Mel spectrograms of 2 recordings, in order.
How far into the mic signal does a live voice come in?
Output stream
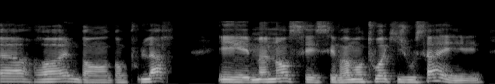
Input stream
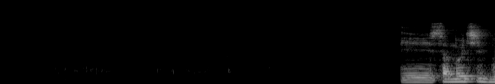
4.0 s

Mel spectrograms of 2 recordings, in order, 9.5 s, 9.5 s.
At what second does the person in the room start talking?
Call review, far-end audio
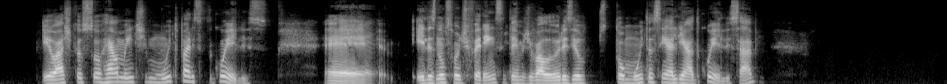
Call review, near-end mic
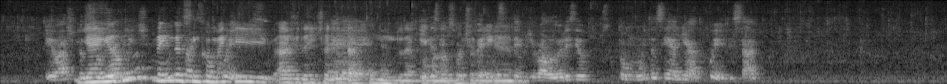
0.7 s

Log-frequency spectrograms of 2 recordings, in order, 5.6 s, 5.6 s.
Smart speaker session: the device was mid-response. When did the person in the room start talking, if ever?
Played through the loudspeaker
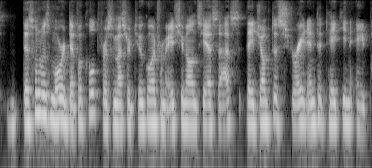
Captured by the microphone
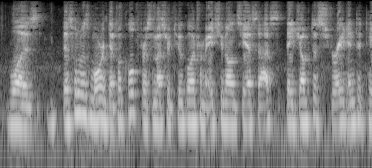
none

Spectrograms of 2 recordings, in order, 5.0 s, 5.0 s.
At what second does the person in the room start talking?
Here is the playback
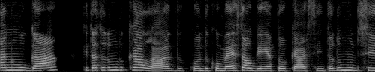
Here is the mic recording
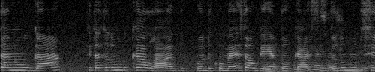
3.5 s

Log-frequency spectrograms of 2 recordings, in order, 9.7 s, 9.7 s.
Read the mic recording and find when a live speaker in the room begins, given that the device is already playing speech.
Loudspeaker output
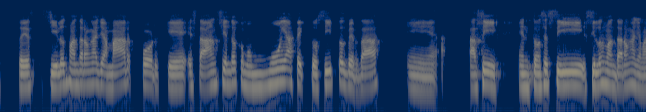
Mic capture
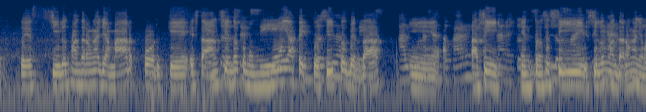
3.0 s

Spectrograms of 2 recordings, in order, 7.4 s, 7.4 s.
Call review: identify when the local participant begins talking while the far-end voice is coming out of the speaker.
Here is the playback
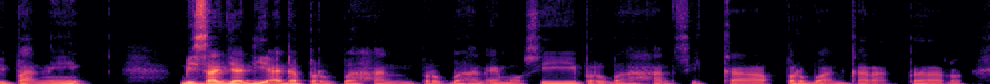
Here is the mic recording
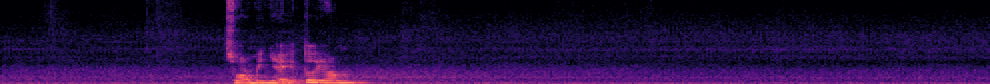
1.7 s

